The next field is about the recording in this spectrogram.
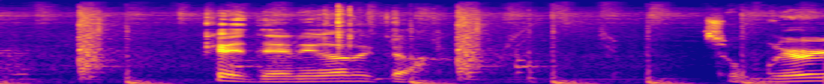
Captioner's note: spatula lightly thudding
